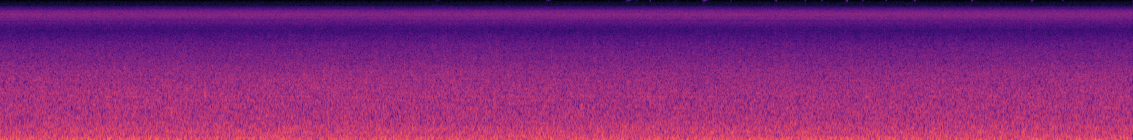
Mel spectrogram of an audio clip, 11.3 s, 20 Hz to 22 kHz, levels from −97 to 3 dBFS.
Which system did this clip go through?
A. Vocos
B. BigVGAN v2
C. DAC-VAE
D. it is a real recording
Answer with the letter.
D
